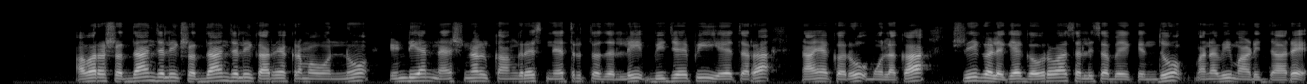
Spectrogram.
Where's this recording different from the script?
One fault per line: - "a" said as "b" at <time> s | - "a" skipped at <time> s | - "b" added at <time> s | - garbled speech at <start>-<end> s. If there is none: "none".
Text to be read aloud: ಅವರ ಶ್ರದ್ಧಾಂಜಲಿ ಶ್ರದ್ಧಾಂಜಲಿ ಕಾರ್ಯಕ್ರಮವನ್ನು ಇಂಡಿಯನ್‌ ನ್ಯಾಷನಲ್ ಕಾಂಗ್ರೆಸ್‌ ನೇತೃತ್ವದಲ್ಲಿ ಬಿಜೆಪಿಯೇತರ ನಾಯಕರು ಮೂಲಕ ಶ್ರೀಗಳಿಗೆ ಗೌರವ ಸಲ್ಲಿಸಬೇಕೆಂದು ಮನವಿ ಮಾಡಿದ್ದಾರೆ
none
